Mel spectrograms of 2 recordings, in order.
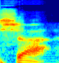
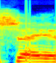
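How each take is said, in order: First: The name has the vowel of 'sky'. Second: The name has the vowel of 'day'. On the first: It follows how the name is spelled. "it looks like it should be shy" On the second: It follows what everybody else says. "If everybody's saying Shay, I say Shay"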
